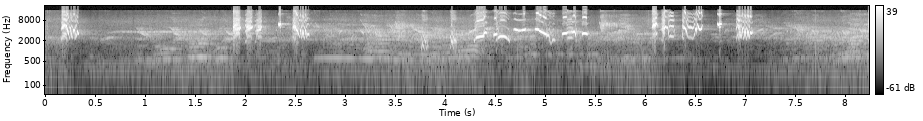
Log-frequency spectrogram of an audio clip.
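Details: Kemrayak singing by an Oriental magpie-robin, loud and intended to provoke others of its kind: harsh rasps, then a run of clear whistled slurs and twisting notes, followed by rapid scratchy bursts; faint hum beneath.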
